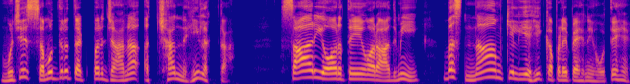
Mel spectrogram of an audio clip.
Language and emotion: Hindi, disgusted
